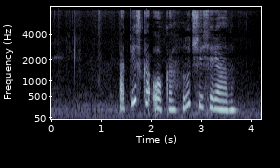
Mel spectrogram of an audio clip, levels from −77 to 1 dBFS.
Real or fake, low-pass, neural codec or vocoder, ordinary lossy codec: real; 7.2 kHz; none; AAC, 32 kbps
